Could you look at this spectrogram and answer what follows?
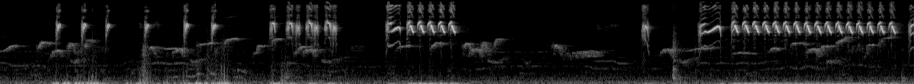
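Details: Crimson sunbird song used as a lure to make other sunbirds sing: high, sharp chirps and clicks, then rapid, buzzy, evenly pulsed trills, with a second trill run near the end, all over a quiet background.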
